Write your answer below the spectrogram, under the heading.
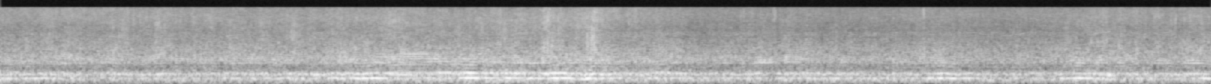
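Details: Bees swarming from their hive make a steady buzzing drone, separate insects humming past with slightly wavering pitch, a little louder around the middle, otherwise constant.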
